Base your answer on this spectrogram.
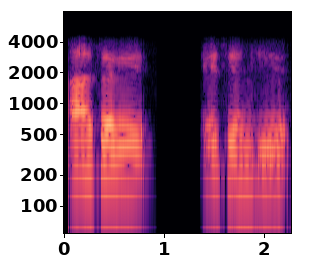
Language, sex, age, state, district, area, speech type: Tamil, female, 60+, Tamil Nadu, Viluppuram, rural, conversation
